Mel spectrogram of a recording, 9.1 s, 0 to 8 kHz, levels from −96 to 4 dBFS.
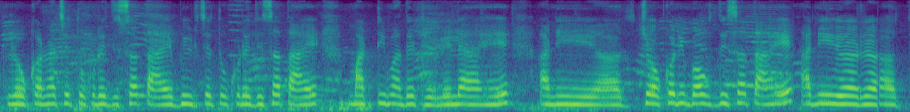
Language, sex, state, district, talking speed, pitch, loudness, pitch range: Marathi, female, Maharashtra, Chandrapur, 160 wpm, 220 Hz, -19 LUFS, 215-235 Hz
